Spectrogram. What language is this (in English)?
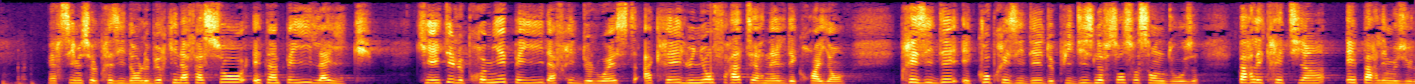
French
